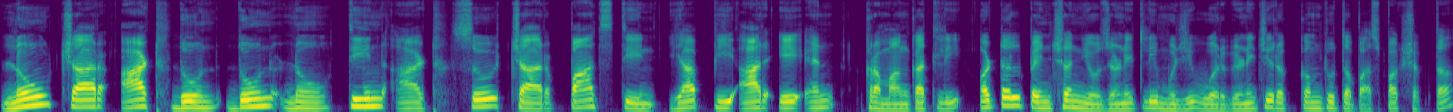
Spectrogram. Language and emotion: Goan Konkani, neutral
